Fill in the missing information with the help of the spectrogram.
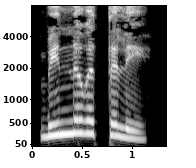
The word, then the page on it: ಬಿನ್ನವತ್ತಲೆ: binnavattale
